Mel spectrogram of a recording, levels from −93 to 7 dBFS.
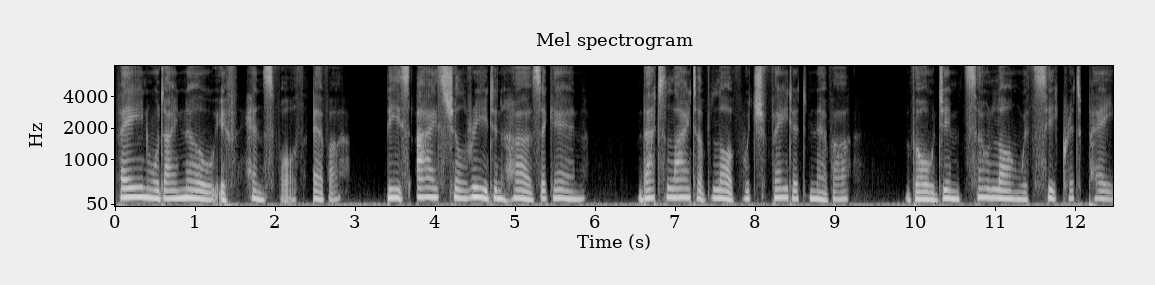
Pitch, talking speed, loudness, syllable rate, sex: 170 Hz, 135 wpm, -18 LUFS, 3.7 syllables/s, female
